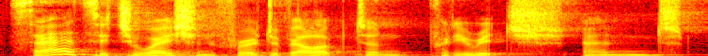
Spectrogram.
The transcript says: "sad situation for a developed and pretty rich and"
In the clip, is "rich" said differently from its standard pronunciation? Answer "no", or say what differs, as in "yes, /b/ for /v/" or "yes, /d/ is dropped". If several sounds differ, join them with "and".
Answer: no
